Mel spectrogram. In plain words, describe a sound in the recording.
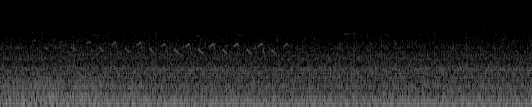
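A wheel loader's diesel engine rumbles steadily at idle.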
